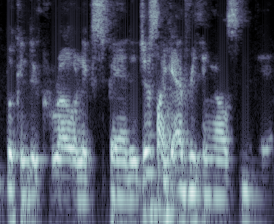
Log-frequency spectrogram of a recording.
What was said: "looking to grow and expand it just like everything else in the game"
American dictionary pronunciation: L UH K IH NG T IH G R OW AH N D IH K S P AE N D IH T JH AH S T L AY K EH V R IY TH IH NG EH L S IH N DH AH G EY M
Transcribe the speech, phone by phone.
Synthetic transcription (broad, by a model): L UH K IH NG T IH G R OW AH N IH K S P AE N D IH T JH AH S T L AY K EH V R IY TH IH NG EH L S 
